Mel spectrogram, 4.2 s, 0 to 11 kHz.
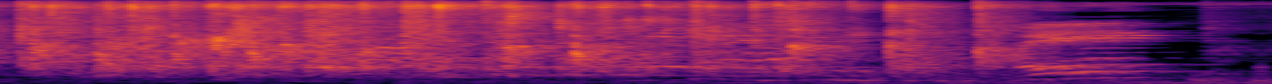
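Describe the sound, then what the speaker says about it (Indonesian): A classroom of students applauds a student group, a steady burst of clapping lasting several seconds before it thins out and fades near the end. "boleh tepuk tangan pada kelompok 3"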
